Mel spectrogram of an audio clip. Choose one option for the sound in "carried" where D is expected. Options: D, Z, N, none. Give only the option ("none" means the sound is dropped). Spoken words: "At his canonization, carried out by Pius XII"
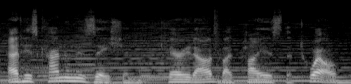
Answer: D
